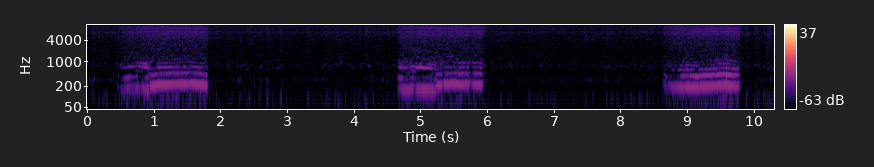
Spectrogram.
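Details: Sleeping cat snoring: three drawn-out, tonal snoring breaths about four seconds apart, roughly 15 per minute.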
